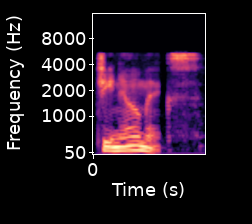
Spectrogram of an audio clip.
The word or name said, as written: genomics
